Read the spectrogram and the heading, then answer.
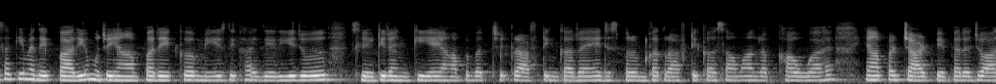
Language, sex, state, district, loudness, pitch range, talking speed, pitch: Hindi, female, Chhattisgarh, Sukma, -16 LUFS, 190-200 Hz, 255 wpm, 195 Hz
